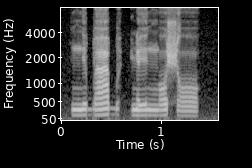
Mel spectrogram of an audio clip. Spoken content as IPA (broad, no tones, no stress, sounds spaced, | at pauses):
ŋ ɪ b a b | ɳ ɪː ŋ ɔ ʃ ɔ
